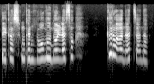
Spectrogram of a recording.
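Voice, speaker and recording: A woman voicing a strong-willed middle-aged wife, insistent and emotional, in a higher voice and a dry recording. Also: steady tone, moderate pace, dry recording, lightly acted. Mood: anguished.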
